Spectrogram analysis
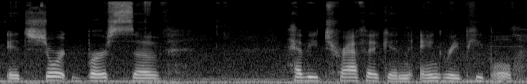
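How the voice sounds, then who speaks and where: A slightly high-voiced man with a stuffy, congested sound talks casually while strolling outdoors. His delivery rambles and restarts. A faint hum of traffic and outdoor noise sits behind him. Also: slow pace. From Minnesota. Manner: relaxed, rambling, with small laughs and restarts. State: stuffy from a cold. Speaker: artist vlogger. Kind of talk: casual walking vlog. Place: outdoors in a cemetery on a fall day.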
